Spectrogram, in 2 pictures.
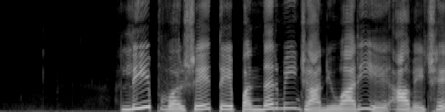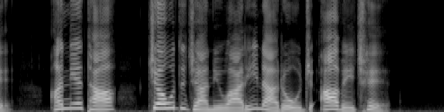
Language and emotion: Gujarati, neutral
